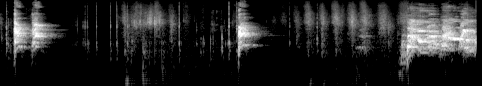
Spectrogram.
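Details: Havanese puppies in Wisconsin give sharp, high yapping barks, one near the start and another mid-way, ending in a longer noisy burst of barking, with soft clicks and a brief spoken phrase in Spanish.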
